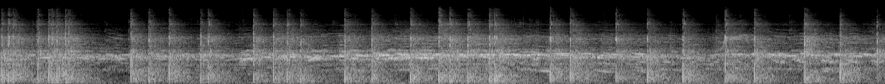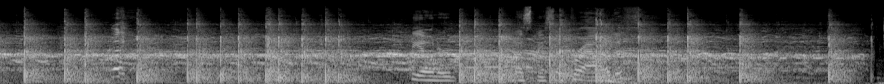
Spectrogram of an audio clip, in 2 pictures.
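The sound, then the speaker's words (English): Balloons burst one after another as a dog pops 100 balloons in a world record, a fast, irregular barrage of sharp loud bangs lasting almost the whole time, with brief squawking and voices near the end. “Well, maybe you'd be interested to know that they also just released the world record for some dude popping 100 balloons by a dog.”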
